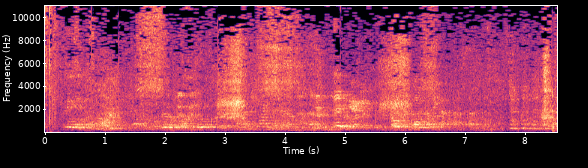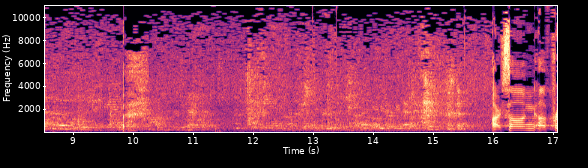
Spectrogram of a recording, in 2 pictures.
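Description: A man speaks in a reverberant hall.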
